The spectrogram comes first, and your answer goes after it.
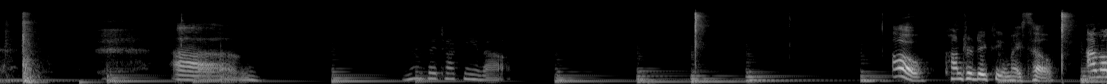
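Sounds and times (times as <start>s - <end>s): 
door being shut: 0.0s - 0.5s
speech: 1.8s - 2.7s, 4.3s - 5.2s, 9.0s - 11.0s.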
